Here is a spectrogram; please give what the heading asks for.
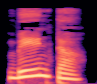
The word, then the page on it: ಬೇಂಟ: kannada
